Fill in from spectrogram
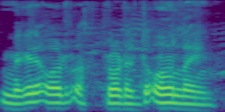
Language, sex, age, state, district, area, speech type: Kashmiri, male, 30-45, Jammu and Kashmir, Bandipora, rural, spontaneous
